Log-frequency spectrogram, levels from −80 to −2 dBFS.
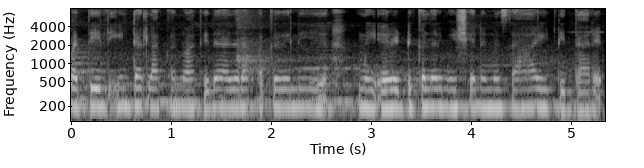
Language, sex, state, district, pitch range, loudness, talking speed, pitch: Kannada, female, Karnataka, Shimoga, 185-195 Hz, -28 LUFS, 135 wpm, 190 Hz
